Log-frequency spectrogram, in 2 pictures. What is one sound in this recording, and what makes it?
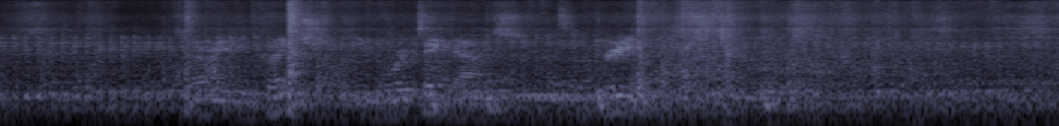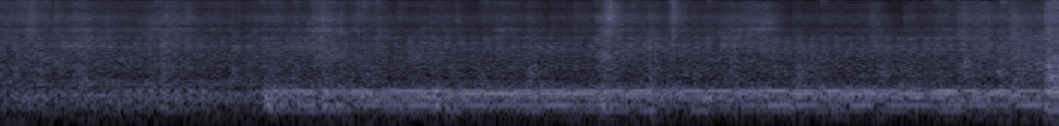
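Feet shuffle and thump on a padded mat.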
